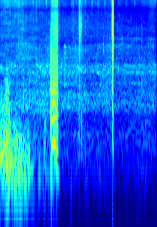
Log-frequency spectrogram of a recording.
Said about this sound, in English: Hold on, I got some cars behind me.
